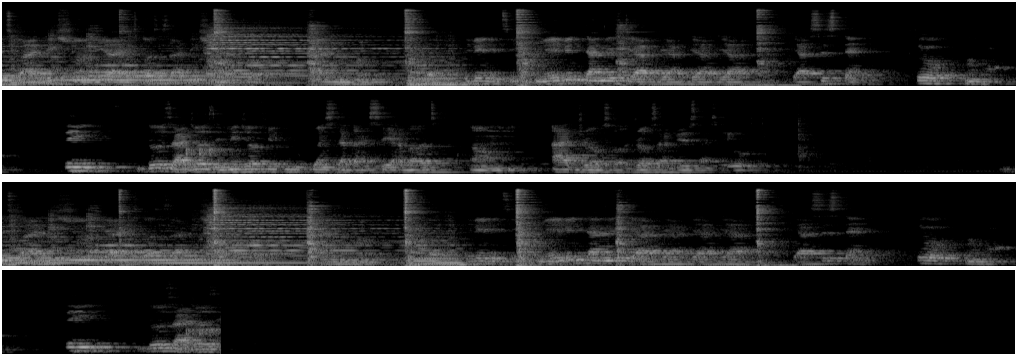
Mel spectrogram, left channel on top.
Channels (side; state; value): right; drops out; at 12.4 s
